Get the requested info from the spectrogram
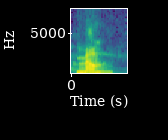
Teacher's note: you said it with a d and not with a t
